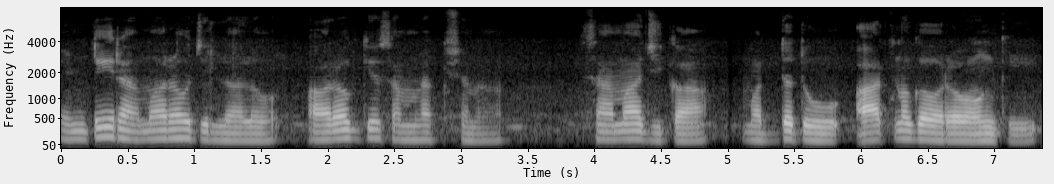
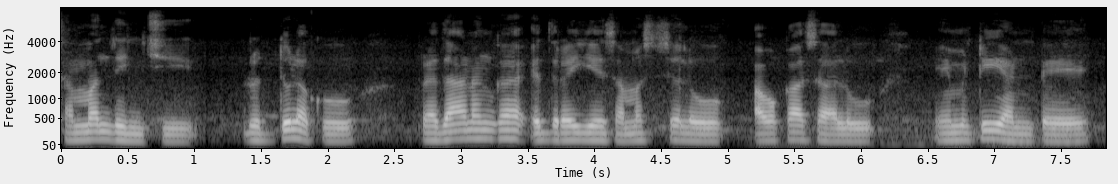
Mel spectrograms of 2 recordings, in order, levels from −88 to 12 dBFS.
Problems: background conversations at intervals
